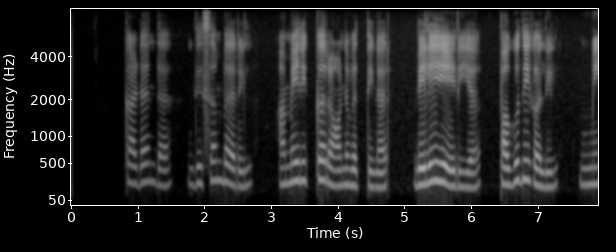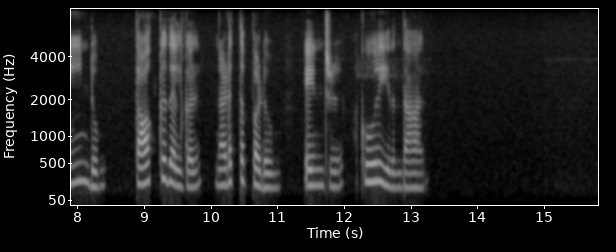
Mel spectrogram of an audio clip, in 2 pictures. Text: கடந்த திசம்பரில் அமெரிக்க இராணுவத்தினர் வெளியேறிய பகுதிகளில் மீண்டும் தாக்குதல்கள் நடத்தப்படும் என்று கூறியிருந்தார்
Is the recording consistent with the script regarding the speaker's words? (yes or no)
yes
